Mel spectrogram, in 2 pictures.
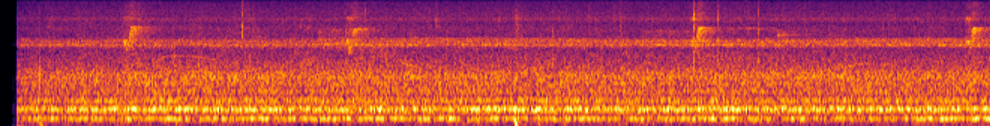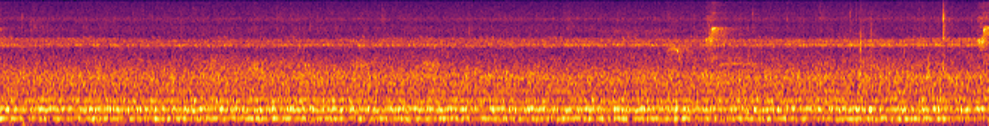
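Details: Bees buzzing: a steady, dense droning hum with stacked low tones holds unbroken for the whole stretch, under a constant high thin whine and a few faint ticks.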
